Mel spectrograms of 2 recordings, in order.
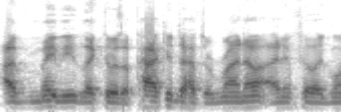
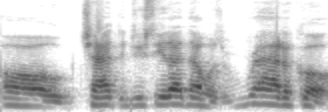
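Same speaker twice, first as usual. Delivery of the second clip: play-acted, all-excited, pitched-up gushing voice; 5 semitones higher, 3 dB louder than usual. Retelling a show scene where a streamer crashes into water: imitating an excited streamer. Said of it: "He was all excited".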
